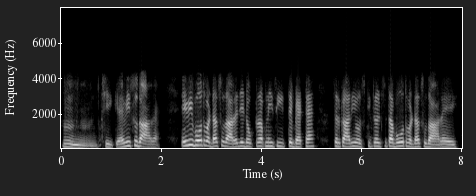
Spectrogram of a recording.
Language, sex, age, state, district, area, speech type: Punjabi, female, 60+, Punjab, Fazilka, rural, conversation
